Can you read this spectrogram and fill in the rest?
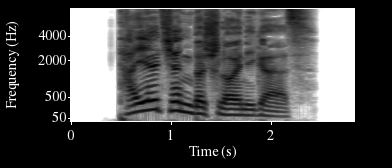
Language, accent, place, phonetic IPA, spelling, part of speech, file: German, Germany, Berlin, [ˈtaɪ̯lçənbəˌʃlɔɪ̯nɪɡɐs], Teilchenbeschleunigers, noun, De-Teilchenbeschleunigers.ogg
- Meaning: genitive singular of Teilchenbeschleuniger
